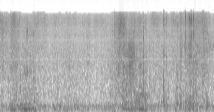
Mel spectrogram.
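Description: Wind buffeting the microphone in uneven gusts, over a steady low hum from a motor.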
